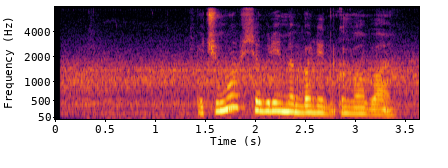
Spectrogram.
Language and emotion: Russian, sad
